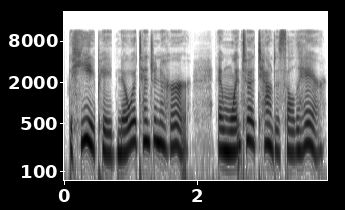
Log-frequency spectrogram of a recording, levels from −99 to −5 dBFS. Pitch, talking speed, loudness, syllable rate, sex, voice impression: 225 Hz, 245 wpm, -16 LUFS, 5.3 syllables/s, female, very feminine, young, thin, tensed, slightly powerful, bright, soft, clear, fluent, slightly raspy, very cute, intellectual, very refreshing, sincere, slightly calm, very friendly, very reassuring, very unique, elegant, wild, very sweet, very lively, very kind, slightly intense, very light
